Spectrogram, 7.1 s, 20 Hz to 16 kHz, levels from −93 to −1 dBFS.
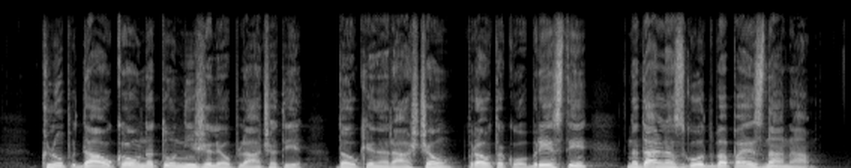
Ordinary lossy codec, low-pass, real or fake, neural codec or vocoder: none; 14.4 kHz; fake; vocoder, 48 kHz, 128 mel bands, Vocos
